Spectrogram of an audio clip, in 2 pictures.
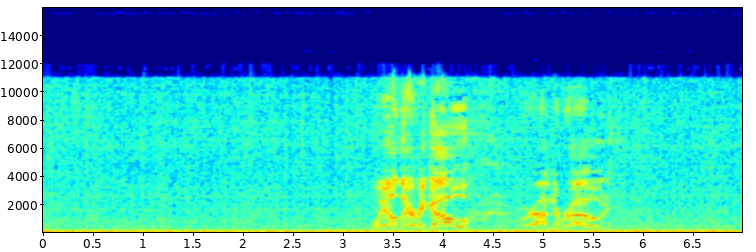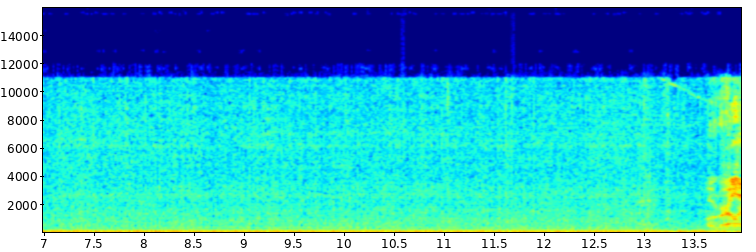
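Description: Steady low engine drone and road rumble from a truck driving on the road, constant and close throughout, with someone briefly talking over it.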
